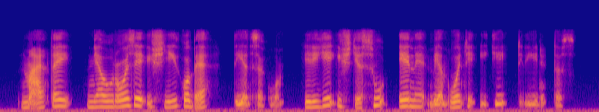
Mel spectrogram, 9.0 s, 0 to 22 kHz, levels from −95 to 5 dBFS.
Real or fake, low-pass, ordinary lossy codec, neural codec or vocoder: fake; 7.2 kHz; AAC, 48 kbps; autoencoder, 22.05 kHz, a latent of 192 numbers a frame, VITS, trained on many speakers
